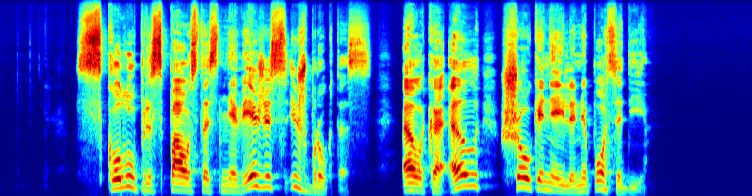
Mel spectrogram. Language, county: Lithuanian, Vilnius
